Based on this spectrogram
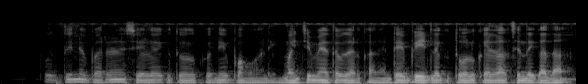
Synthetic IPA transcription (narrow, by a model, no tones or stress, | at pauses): pod̪ːunibʱɐɾɐnɐseːlɐjɐkut̪oːlukoniːpɔːʋaːlimɐɲt͡ʃimɛːt̪ɐd͡ʒɐɾukaːd̪ɐɳʈe̞ːbiːɖlɐkut̪oːlukɛɭaːlsind̪ikɐd̪aː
